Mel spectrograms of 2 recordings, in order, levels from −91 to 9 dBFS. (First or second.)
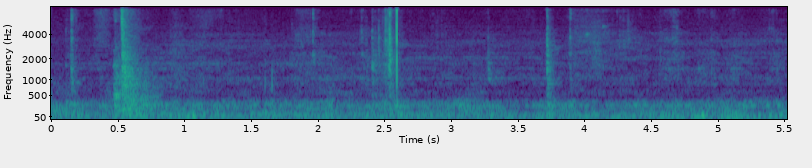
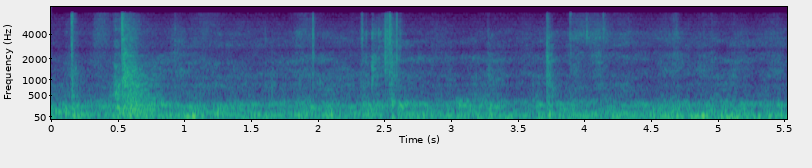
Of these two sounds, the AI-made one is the second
